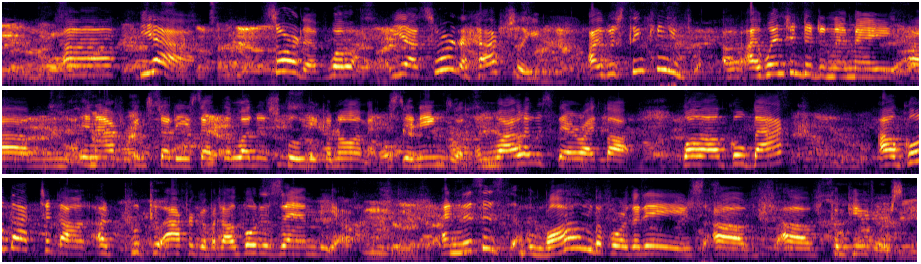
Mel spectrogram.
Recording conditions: busy venue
